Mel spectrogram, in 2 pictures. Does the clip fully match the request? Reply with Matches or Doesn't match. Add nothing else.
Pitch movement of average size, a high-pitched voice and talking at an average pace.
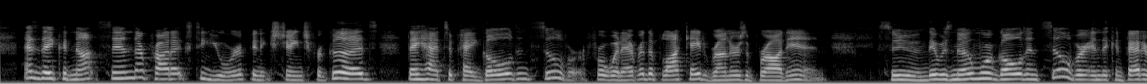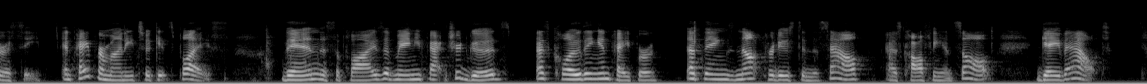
Matches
